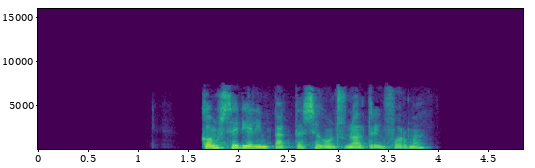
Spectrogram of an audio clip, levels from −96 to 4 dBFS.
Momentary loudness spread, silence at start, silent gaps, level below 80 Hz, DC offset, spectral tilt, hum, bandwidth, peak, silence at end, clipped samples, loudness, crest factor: 9 LU; 1.65 s; none; -60 dBFS; under 0.1%; -6 dB/octave; none; 7.4 kHz; -2 dBFS; 1 s; under 0.1%; -17 LUFS; 18 dB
